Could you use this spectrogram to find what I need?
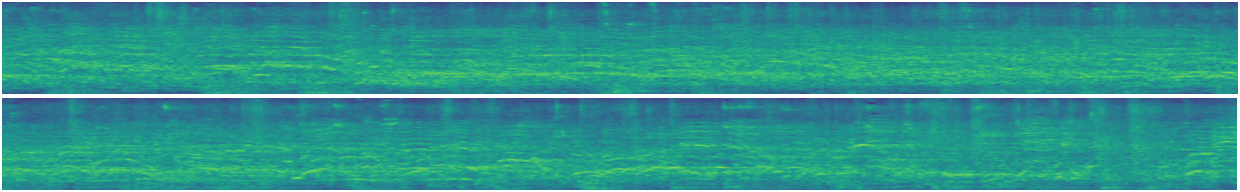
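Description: A crowd of spectators cheers and chatters loudly in an echoing gym.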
